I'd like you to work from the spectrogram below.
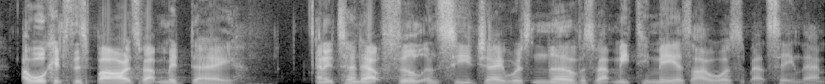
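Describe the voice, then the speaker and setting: The pace is fairly quick, in a southern English accent. It is a very clean recording with a silent background. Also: man. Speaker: photographer. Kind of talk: talk to an audience. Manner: loud.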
